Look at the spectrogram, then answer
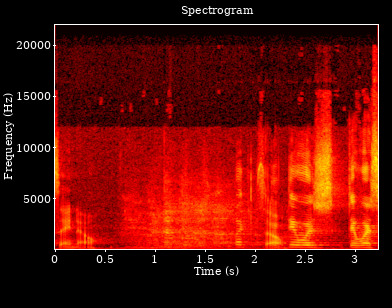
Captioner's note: audience laughs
